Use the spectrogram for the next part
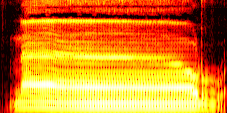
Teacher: Maka huruf rasukunnya dibaca tabkhim dibaca tebal sehingga pangkal lidah kita naik terangkat ke atas ketika kita mengucapkannya. Nah, ditebalkanlah huruf r-nya nar seperti itu.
